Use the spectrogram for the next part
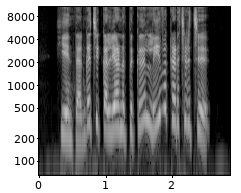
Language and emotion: Tamil, happy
